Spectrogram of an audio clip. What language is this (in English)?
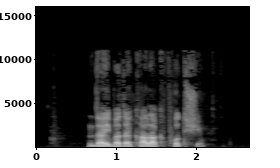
Georgian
